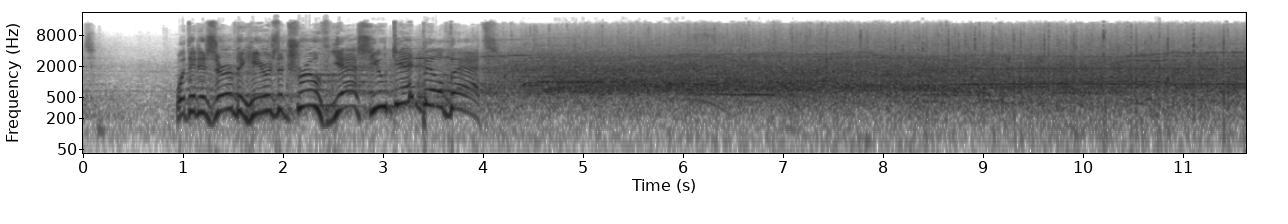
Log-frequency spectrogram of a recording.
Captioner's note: applause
